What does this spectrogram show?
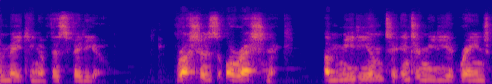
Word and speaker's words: Oreshnik: I think that's how you spell it. Oreshnik, not Oreshnikov.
